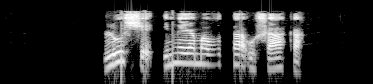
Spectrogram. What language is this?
Kinyarwanda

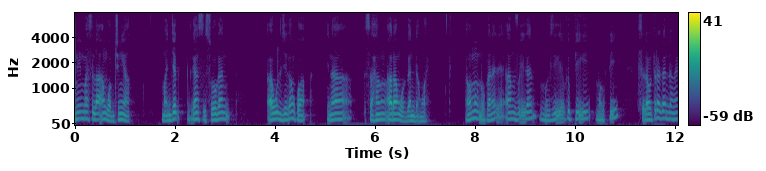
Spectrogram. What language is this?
Marghi Central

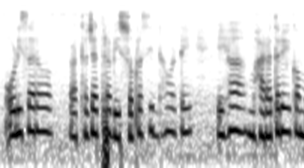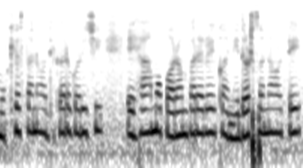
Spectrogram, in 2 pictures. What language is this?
Odia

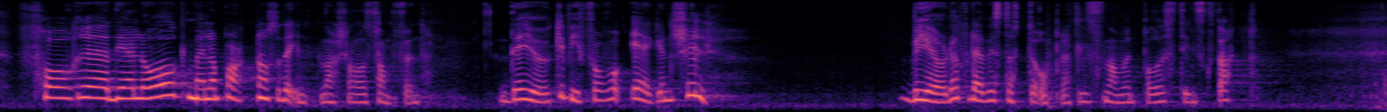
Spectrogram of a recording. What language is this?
Norwegian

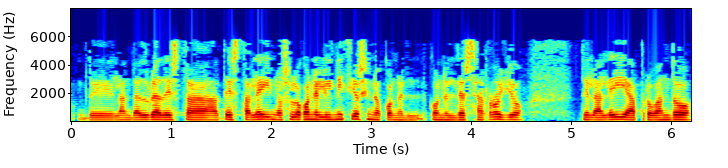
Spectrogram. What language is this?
Spanish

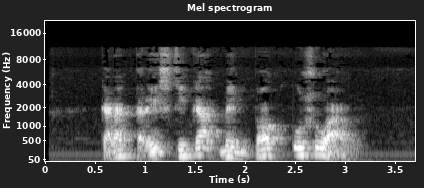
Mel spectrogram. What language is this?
Catalan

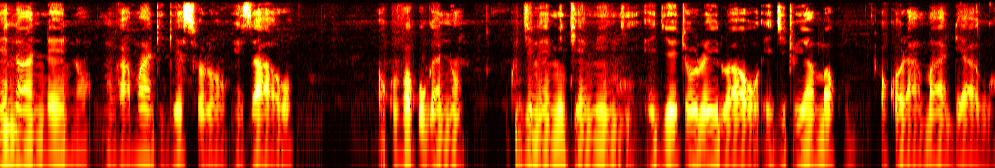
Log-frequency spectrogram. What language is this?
Soga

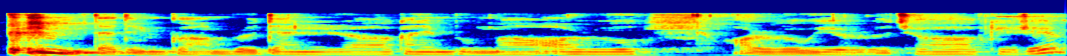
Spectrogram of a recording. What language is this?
Nepali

